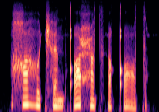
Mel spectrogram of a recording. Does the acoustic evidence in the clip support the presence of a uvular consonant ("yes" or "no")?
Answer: yes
